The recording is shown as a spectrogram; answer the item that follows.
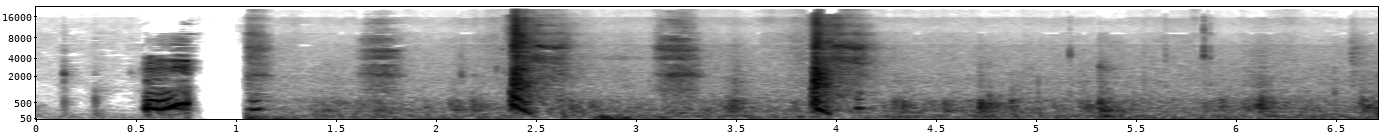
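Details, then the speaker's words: A baby sneezing and coughing at the same time: two sharp, explosive bursts, the first a combined sneeze and cough, amid soft baby noises and adult talk. "baby is dramatic sneezer check I finally caught it I finally caught"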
